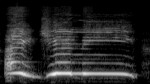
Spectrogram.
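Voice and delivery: high, drawn-out singsong hello; excited greeting. Real, not acted. Greeting a live viewer by name, excited. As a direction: call the name out long and high.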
